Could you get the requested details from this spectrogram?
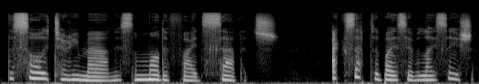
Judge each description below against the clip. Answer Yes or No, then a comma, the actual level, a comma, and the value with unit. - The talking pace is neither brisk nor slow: No, slow, 125 wpm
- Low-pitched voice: No, high, 215 Hz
